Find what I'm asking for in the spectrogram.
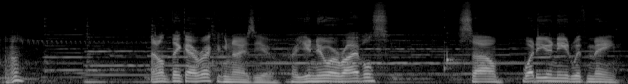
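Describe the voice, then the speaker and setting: A man's voice: medium pitch, normal speed, music in the background, natural voice. An actor playing a rude, greedy male vendor in a video game, scornful, brusque and mocking. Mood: suspicious. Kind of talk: video game cutscene acting.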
